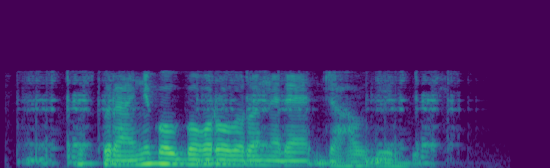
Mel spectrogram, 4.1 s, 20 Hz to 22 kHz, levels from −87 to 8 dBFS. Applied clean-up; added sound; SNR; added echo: neural mask model RNNoise.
